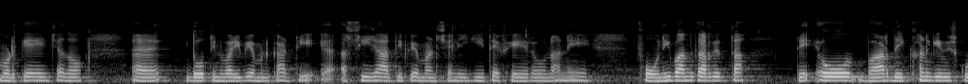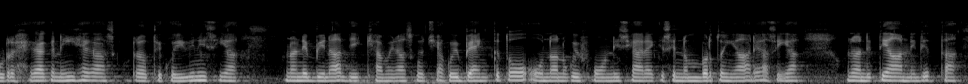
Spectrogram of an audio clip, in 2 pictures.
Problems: none marked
